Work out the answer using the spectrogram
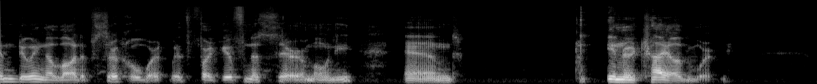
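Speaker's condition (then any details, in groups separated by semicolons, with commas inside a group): Cerebral palsy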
